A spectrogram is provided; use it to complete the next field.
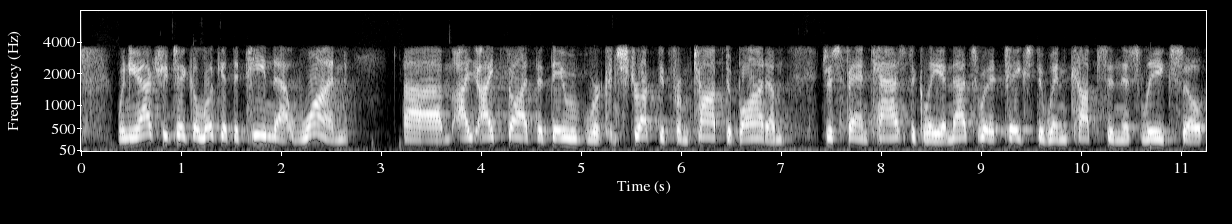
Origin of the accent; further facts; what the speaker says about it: Edmonton, Alberta, Canada; back in the day when we were growing up in Edmonton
